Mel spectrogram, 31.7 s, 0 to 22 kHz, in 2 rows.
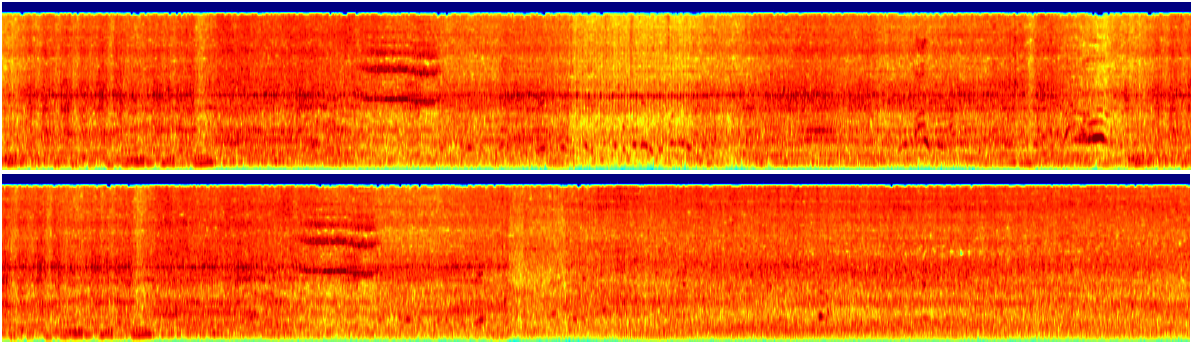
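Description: Off-road 4x4 engine revving in repeated rising and falling surges as the vehicle works its way up a muddy track, then running more steadily near the end, with people's voices over it.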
